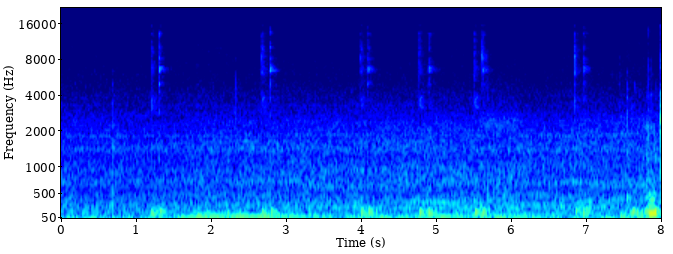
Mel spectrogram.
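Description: Faint clicks of a computer mouse button, one every second or so, over a low background hum.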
